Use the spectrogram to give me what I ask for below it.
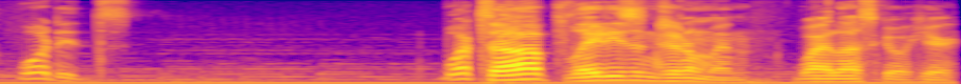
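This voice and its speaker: Against background music, a man of medium pitch talks at a fairly slow pace, his voice making very wide pitch swings and big swings in loudness. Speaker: gaming let's play host. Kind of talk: casual gameplay commentary.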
